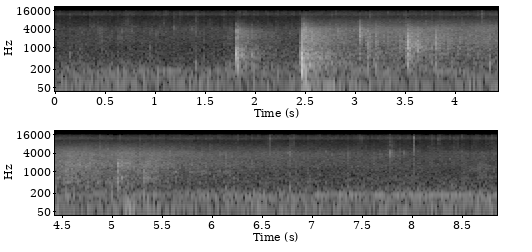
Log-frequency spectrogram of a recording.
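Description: An ice-laden tree breaking and falling: two sharp cracks about two seconds in, then a long crashing rush of breaking branches and ice that fades over several seconds. Steady patter of rain throughout.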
